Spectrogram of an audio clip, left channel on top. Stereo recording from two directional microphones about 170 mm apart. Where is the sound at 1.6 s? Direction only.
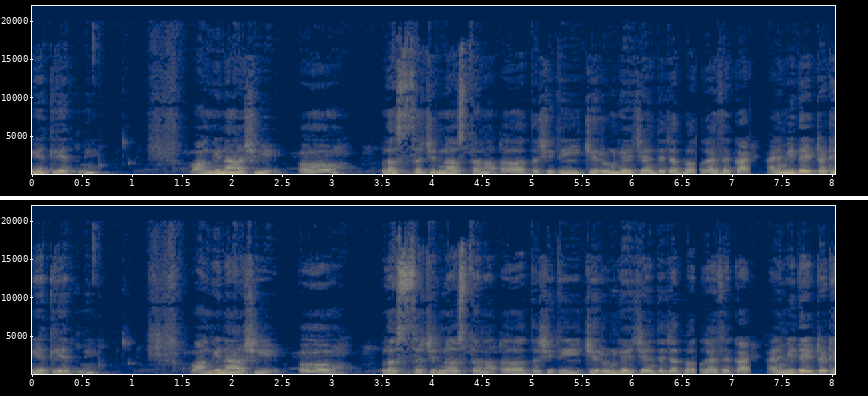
30° left (ahead or behind).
